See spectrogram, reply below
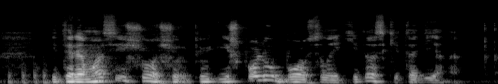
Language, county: Lithuanian, Vilnius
